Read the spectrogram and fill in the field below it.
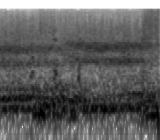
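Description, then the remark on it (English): A loud, steady car engine drone runs throughout, with a sustained high screech like tires skidding layered on top. No one speaks. “It's just car sounds while you're in a car.”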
